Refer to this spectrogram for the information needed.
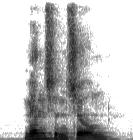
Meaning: Son of Man
- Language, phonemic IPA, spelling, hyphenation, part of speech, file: Dutch, /ˈmɛn.sə(n)ˌzoːn/, Mensenzoon, Men‧sen‧zoon, proper noun, Nl-Mensenzoon.ogg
